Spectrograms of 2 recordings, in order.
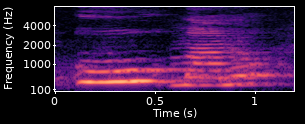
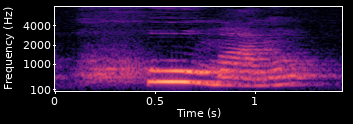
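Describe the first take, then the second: First: The first h is silent. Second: The first h is pronounced with breath. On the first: The speaker calls it right. "it's not there for sound" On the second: The speaker calls it wrong. "Notice I didn't say humano"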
